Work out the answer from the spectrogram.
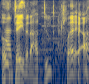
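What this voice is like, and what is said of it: Put-on Southern American accent. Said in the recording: “We were going to do the whole broadcast in our accents ... What's your accent there? ... Yeah, you're Southern.”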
